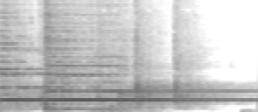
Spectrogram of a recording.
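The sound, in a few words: bell rung at Rotary Club meeting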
